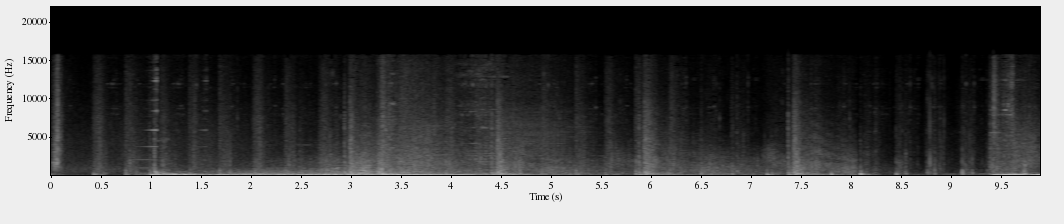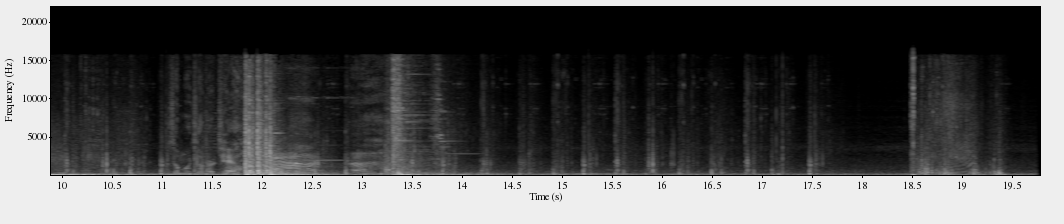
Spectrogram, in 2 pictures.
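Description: Footsteps crunch and thud steadily.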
